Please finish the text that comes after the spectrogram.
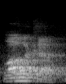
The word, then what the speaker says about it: Waubeka: Waubeka? Waubeka, yes.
